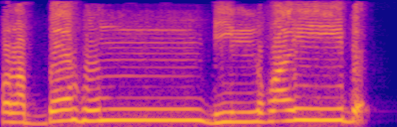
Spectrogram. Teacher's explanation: هضم الميم إلى الباء وأخرج غنة · Term: إخفاء شفوي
